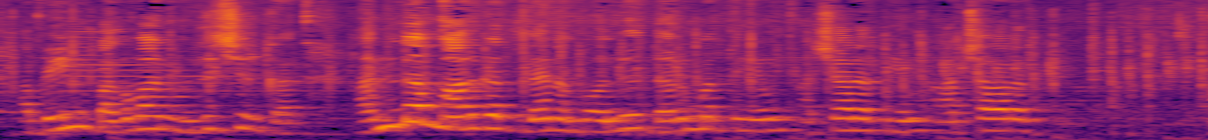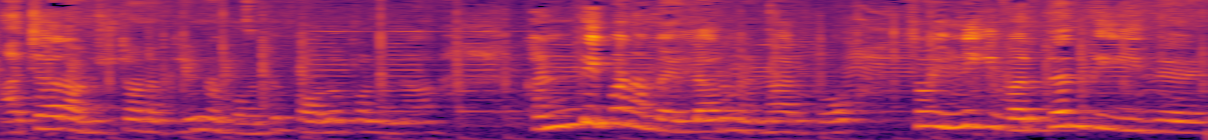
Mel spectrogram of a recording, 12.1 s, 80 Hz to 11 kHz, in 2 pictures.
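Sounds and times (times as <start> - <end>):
woman speaking: 0.0 - 5.3, 6.0 - 12.0.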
